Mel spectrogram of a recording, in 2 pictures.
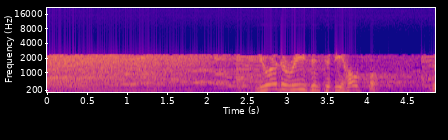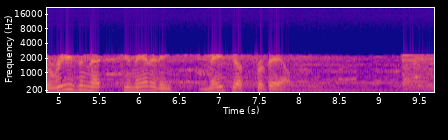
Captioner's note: cheers and applause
